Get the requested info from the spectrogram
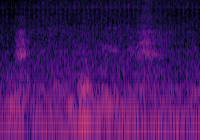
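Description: Low, indistinct talk over a steady outdoor background hum.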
